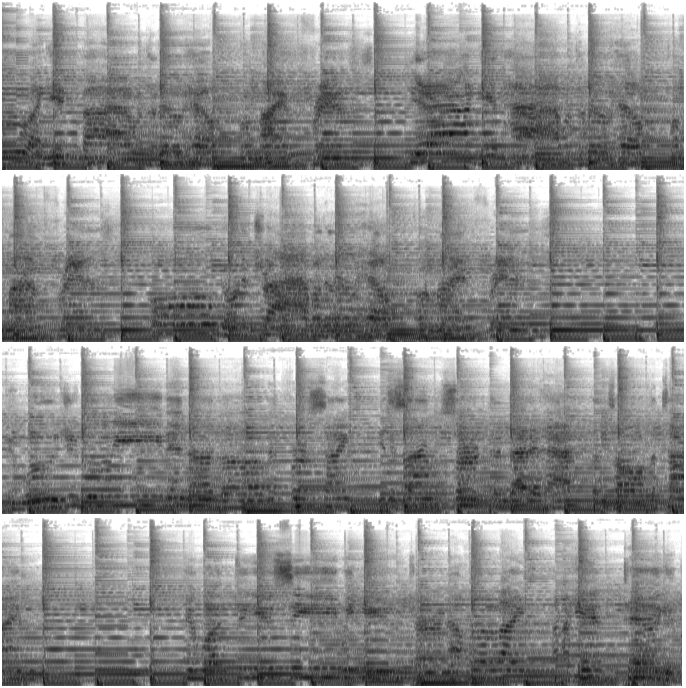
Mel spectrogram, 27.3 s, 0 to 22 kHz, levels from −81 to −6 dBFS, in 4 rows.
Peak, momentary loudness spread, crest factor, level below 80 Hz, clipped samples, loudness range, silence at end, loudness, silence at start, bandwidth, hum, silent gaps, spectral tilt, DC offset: 0 dBFS; 4 LU; 16 dB; -28 dBFS; under 0.1%; 2 LU; 0 s; -16 LUFS; 0 s; over 20 kHz; none; none; -4 dB/octave; under 0.1%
